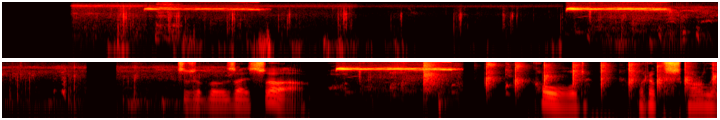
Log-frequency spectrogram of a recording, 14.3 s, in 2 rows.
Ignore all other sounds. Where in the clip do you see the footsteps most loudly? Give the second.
3 s.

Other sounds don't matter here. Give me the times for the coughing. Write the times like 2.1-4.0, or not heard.
1.5-2.1, 5.8-7.8, 10.4-12.3.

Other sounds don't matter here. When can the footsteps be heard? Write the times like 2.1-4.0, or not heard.
0.7-9.6.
